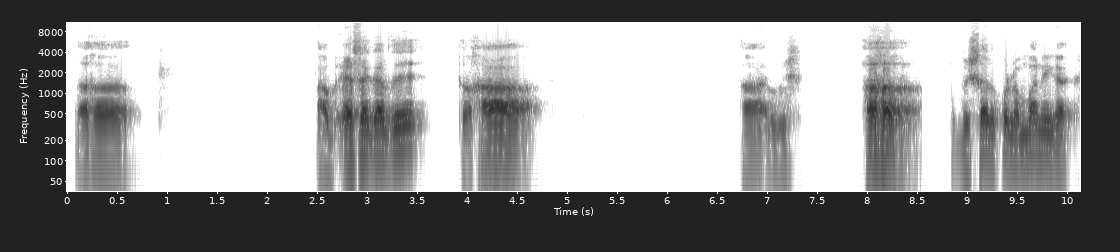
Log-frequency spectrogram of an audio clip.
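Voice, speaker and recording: A man teaching a Sanskrit grammar class, explaining step by step, slowly chanting rules and putting questions to his students. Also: mid-range voice, warm tone, dull audio.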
